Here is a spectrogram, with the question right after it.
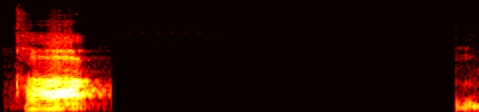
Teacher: খ এ হরফ মোটা উচ্চারিত হবে, বাংলা ক্ষয়ের সাথে আকার প্রকাশ পাবে না। যে হরফগুলি মোটা হয় সেগুলি বাংলা আকার প্রকাশ পায় না।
